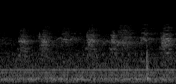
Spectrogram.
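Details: Francolin calling at sunset on 27 January 2016 in Sabi Sand, not an alarm call: harsh, scratchy, rough mid-high notes about four a second over a steady low hum, amid other birds calling.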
